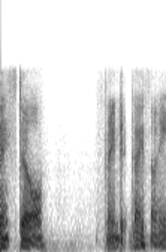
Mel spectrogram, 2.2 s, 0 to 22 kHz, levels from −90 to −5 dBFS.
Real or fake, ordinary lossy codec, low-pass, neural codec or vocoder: fake; Opus, 16 kbps; 7.2 kHz; codec, 16 kHz, 0.5 kbps, FreqCodec, larger model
